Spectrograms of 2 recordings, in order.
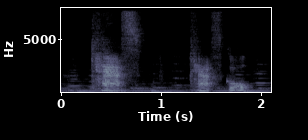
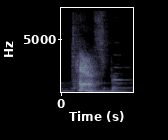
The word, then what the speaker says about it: Kasperl: Well, she'll pronounce the name Kasperl. Well, we are actually pronounced Kasperl und Gretel, but you can also say Kasper and Gretel. That's totally fine.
